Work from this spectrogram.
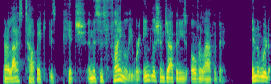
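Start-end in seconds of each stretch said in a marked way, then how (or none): none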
